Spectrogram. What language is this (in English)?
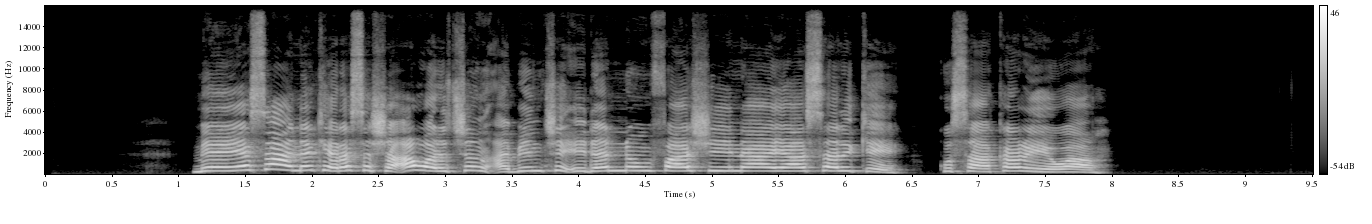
Hausa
